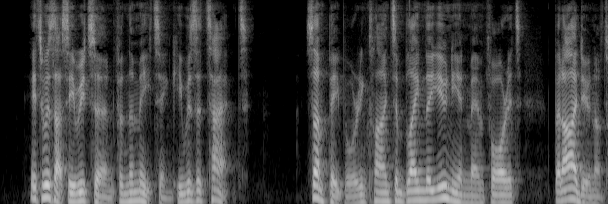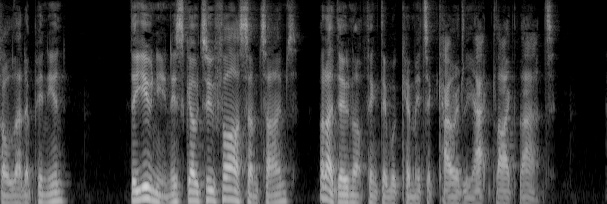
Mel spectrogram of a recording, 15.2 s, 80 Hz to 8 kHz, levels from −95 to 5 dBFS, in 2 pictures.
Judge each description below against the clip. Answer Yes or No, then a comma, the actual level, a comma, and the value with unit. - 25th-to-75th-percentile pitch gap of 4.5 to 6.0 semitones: Yes, average, 5.3 semitones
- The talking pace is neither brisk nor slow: Yes, average, 190 wpm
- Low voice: Yes, low, 115 Hz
